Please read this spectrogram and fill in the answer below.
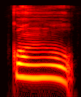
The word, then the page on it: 公务: gōng wù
